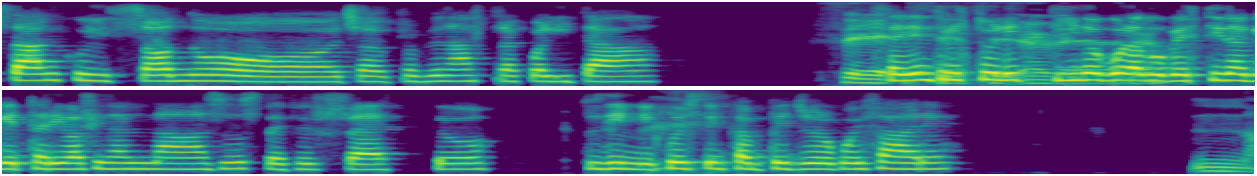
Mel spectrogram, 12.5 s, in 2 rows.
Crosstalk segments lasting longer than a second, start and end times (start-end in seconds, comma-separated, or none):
4.3-5.8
